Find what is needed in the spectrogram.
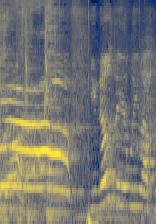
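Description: A high child's voice holds one long, slightly falling vowel for about a second and a half, then breaks into short babble.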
